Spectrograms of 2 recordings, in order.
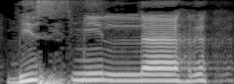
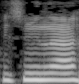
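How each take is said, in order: First: It is recited carefully, with every sound kept. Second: It is rushed, with sounds dropped. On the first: The speaker calls it right. "Harusnya kan" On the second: The speaker calls it wrong. "saking cepatnya"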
